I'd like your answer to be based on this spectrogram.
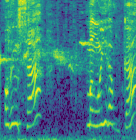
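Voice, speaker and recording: A woman's voice: very high voice, full character voice. An actress with a Cebuano Filipino accent playing a playful, teasing young woman in a radio drama. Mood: amused disbelief.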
